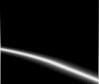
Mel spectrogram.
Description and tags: Cartoon falling whistle vers.2
A digitally created slide whistle sound. The 101 Sound FX Collection
slide, slide-whistle, falling, cartoon, sproing, toon, whistle, boing, spring, fall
